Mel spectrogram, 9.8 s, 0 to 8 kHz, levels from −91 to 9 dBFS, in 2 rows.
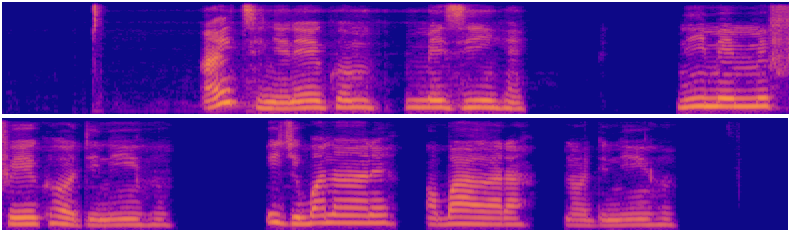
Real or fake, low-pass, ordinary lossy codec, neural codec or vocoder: real; 7.2 kHz; Opus, 64 kbps; none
